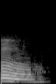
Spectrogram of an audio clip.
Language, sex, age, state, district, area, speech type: Bengali, male, 30-45, West Bengal, Bankura, urban, conversation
